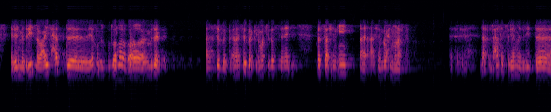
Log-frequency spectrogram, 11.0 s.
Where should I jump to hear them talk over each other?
1.8 s

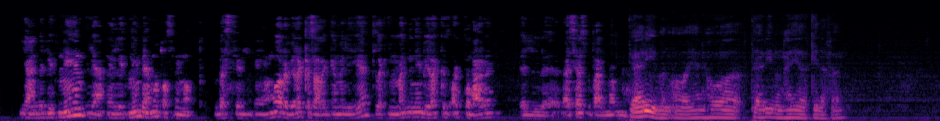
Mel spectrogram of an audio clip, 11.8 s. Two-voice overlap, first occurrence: none

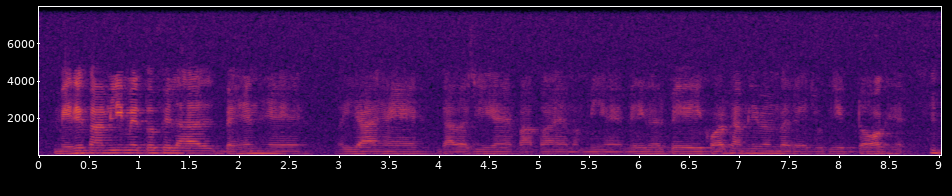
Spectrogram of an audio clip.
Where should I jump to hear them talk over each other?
none

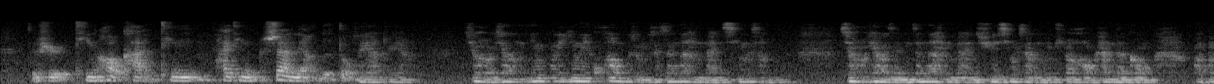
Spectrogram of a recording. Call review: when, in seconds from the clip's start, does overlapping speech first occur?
none

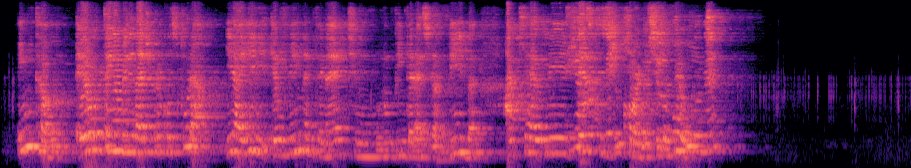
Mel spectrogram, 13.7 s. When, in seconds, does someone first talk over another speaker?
8.5 s

